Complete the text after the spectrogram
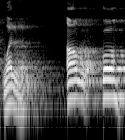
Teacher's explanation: Wal masuk ke dalam ta'rif al khamariyah. Wal arda, wal ra sukun yang didahului fathah kita baca tafkhim, kita baca tebal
